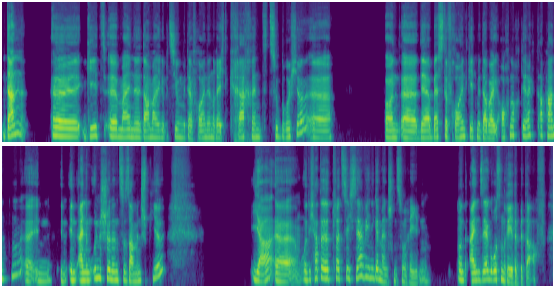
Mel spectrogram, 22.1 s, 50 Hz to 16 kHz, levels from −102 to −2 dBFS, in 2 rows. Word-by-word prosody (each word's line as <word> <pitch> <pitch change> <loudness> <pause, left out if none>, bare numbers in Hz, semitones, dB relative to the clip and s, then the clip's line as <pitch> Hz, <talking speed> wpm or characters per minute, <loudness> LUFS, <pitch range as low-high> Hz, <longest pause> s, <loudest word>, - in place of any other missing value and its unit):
dann, 215 +7 +7 0.5
äh, 170 -3 +6
geht, 175 +5 -3
äh, 165 -2 +5
meine 155 0 -1
damalige 145 0 -2
Beziehung 150 +1 -8
mit 140 -1 -12
der 140 - -2
Freundin 145 +2 -5
recht 140 -2 -5
krachend 150 +1 -3
zu 170 -2 -5
Brüche, 155 - -3
äh, 145 - -45 1.0
und, 145 -1 +1
äh, 135 -2 +4
der 145 +1 +4
beste 155 +3 -1
Freund 160 +3 -4
geht 155 -1 -6
mir 150 - -6
dabei 135 -1 +1
auch 145 -1 -4
noch 185 0 -5
direkt 185 +2 -5
abhanden, 190 - -3
äh, 155 -3 -3
in 155 +1 -8 0.2
in 155 -3 -7
in 175 -1 0
einem 165 0 +5
unschönen 200 -4 +1
Zusammenspiel. 165 - -2 1.8
Ja, 165 -6 +3 0.4
ähm, - - -14
und 180 -2 -3
ich 180 - -7
hatte 210 -1 +3
plötzlich 205 0 -4
sehr 240 +5 0
wenige 215 -3 -1
Menschen 150 -3 -6
zum 145 0 -9
Reden 135 +6 -10 0.5
und 180 -4 -1
einen 165 +1 +5
sehr 180 +2 +3
großen 185 0 +1
Redebedarf. 140 -3 -2
165 Hz, 135 wpm, -24 LUFS, 145-185 Hz, 1.8 s, dann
